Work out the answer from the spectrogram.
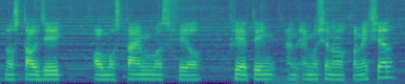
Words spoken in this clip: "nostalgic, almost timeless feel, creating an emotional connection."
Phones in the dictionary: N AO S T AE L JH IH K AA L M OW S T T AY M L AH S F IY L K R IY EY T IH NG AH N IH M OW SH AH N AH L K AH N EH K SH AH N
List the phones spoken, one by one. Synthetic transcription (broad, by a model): N AO S T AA L JH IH K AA L M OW S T T AY M W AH S F IY L K R IY EY T IH NG AH N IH M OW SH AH N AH L K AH N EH K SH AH N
